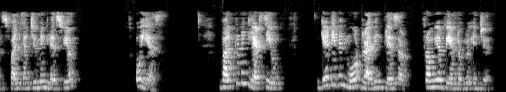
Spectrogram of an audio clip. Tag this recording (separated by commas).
Speech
